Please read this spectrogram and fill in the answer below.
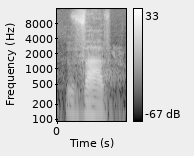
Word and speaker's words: vav: But its pronunciation is V. The yod, hey, vav, hey, is read as vav.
